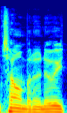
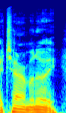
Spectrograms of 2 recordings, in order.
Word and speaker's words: Taumarunui: Taumarunui to Kapiti. Oh, gosh, did I pronounce that wrongly? I did. Sorry, Taumarunui to Kapiti.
